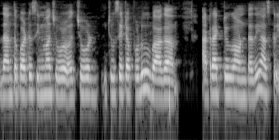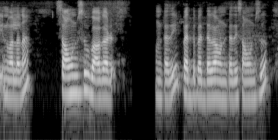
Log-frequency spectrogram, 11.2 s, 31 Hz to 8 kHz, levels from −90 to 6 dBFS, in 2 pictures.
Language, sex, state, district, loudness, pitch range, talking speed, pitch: Telugu, female, Andhra Pradesh, Chittoor, -16 LUFS, 165-195 Hz, 110 wpm, 185 Hz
